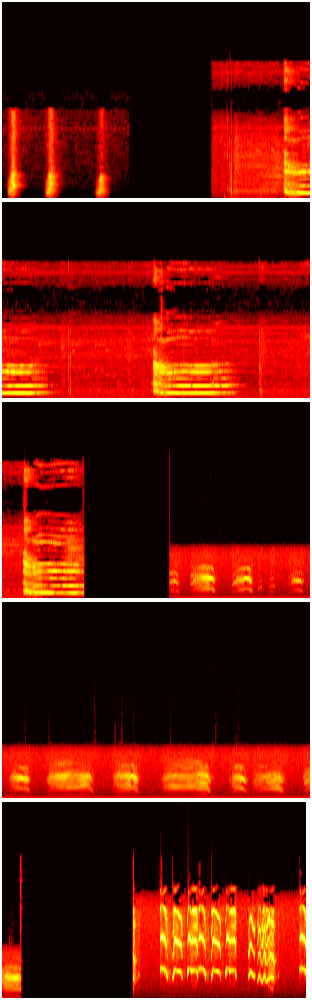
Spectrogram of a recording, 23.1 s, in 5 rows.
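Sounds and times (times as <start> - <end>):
animal calls: 11.8 - 18.8, 20.4 - 23.0
short repeated animal calls: 11.8 - 18.8, 20.4 - 23.0.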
